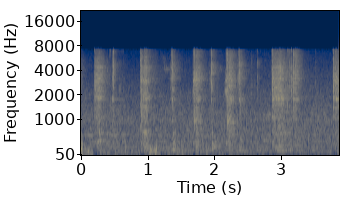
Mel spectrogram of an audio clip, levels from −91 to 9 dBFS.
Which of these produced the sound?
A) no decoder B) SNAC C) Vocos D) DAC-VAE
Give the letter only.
A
